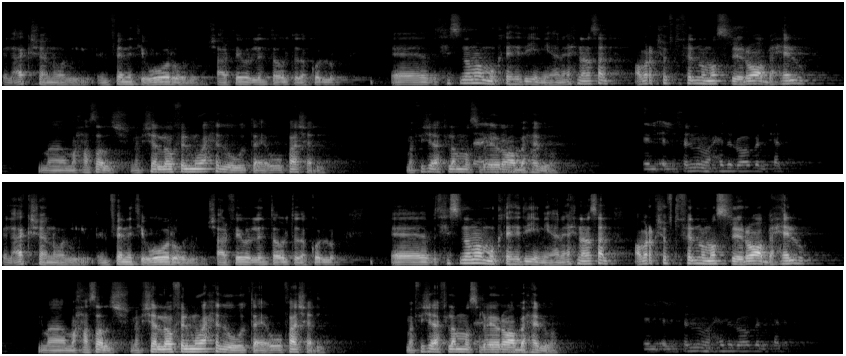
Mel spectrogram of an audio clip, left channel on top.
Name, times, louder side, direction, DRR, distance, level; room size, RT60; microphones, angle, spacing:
voice 1, 0.0-3.4 3.9-8.1 8.8-11.7 12.5-14.0, right 5 dB, 40° right, 0.4 m, -25 dB
voice 2, 13.1-13.8 14.8-16.2, left 4 dB, 75° left, 1.3 m, -40 dB
24.5 x 14.5 x 3.8 m
head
